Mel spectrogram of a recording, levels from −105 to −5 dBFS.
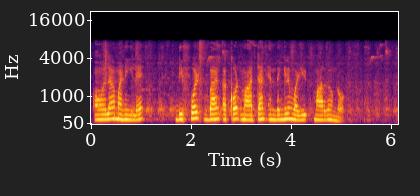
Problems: none marked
